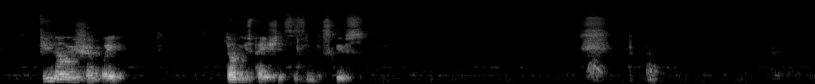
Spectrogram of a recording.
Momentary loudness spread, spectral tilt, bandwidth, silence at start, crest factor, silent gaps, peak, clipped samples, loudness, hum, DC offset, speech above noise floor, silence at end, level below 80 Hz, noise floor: 22 LU; -4.5 dB/octave; 11.5 kHz; 0.4 s; 24 dB; none; -8 dBFS; under 0.1%; -29 LUFS; none; under 0.1%; 43 dB; 1.6 s; -80 dBFS; -70 dBFS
